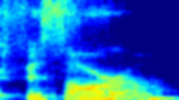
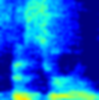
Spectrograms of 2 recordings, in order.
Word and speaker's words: Physarum: If you saw the NOVA special or the NOVA program, they pronounced it Physarum, which perhaps is correct, but I learned it as Physarum, so that's what I'm going to say.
